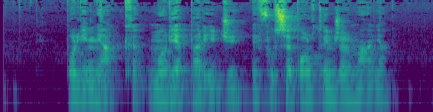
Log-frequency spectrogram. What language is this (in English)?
Italian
